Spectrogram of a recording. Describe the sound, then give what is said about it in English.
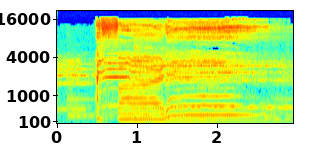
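A playful, comedic family joke song, an ode to farting, carries on with sustained, melodic notes that slide between pitches after a sharp opening hit, steady and fairly loud. “her friend recorded a family joke song that's an ode to farts”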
